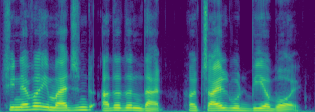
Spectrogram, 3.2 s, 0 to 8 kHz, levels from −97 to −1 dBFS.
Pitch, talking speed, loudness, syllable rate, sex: 155 Hz, 230 wpm, -17 LUFS, 6.6 syllables/s, male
